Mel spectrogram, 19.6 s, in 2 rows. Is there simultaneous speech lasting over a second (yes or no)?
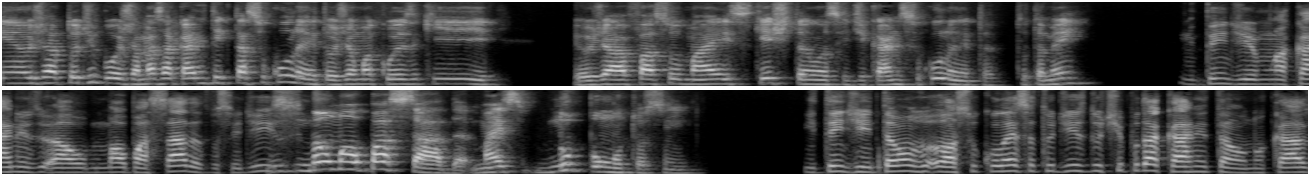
no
